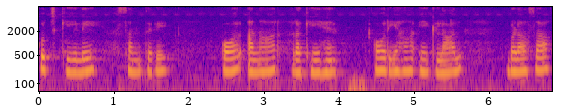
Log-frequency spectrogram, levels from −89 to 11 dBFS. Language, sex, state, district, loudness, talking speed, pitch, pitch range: Hindi, female, Chhattisgarh, Bastar, -19 LUFS, 115 wpm, 205 Hz, 195-215 Hz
